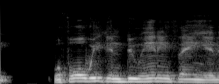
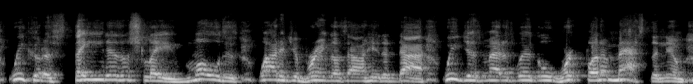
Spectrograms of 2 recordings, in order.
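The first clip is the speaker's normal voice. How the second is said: higher-pitched preacher's mock protest; acted complaint; 6 semitones higher than usual. Preacher as Israelites blaming Moses for the wilderness, acted complaint. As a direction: plead and complain as the aggrieved crowd.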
